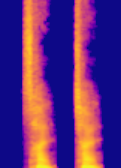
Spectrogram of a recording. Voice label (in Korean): 살찰 낱소리 남자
